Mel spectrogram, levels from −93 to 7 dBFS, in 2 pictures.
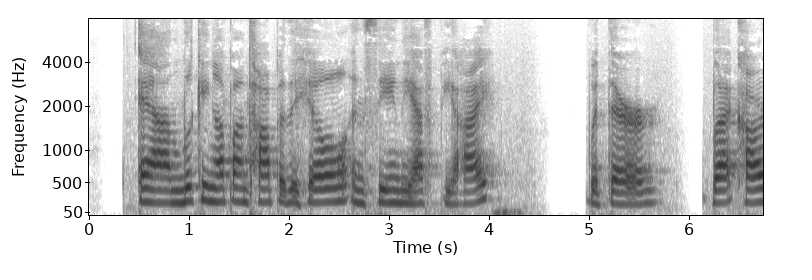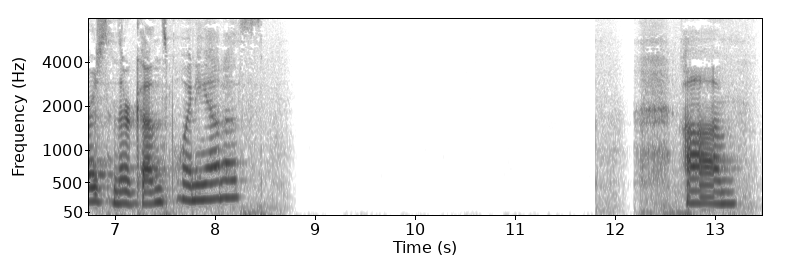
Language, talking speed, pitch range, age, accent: English, 100 wpm, 175-215 Hz, 40-59, American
